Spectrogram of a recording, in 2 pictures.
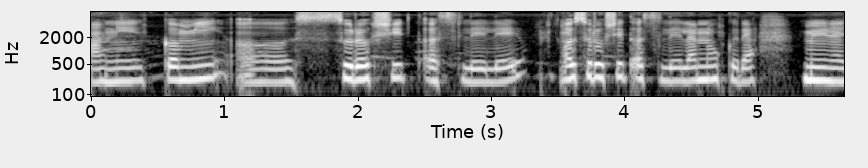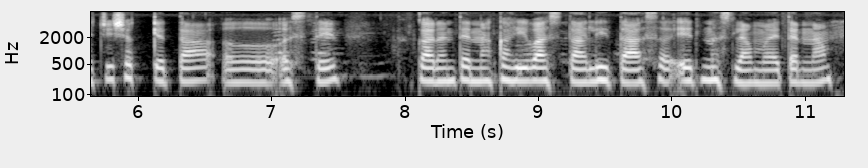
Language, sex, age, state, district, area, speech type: Marathi, female, 18-30, Maharashtra, Satara, urban, spontaneous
